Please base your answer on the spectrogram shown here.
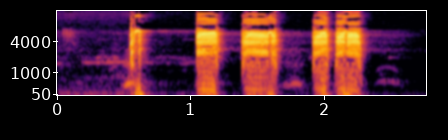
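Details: Kala teetar, the black francolin, giving its call: a thin opening tick, then four loud rasping notes in two closely spaced pairs, lasting under two seconds against silence.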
